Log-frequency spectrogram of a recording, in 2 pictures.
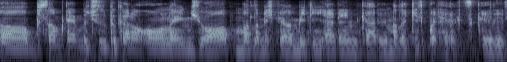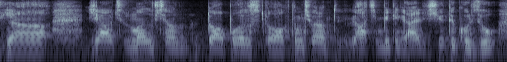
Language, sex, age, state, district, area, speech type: Kashmiri, male, 45-60, Jammu and Kashmir, Budgam, urban, spontaneous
